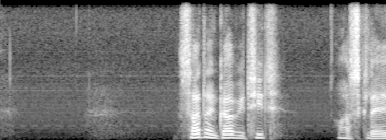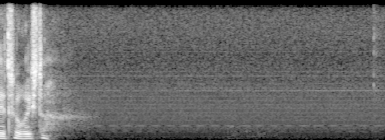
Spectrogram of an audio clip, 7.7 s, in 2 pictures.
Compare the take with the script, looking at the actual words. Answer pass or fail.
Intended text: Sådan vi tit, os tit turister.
fail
